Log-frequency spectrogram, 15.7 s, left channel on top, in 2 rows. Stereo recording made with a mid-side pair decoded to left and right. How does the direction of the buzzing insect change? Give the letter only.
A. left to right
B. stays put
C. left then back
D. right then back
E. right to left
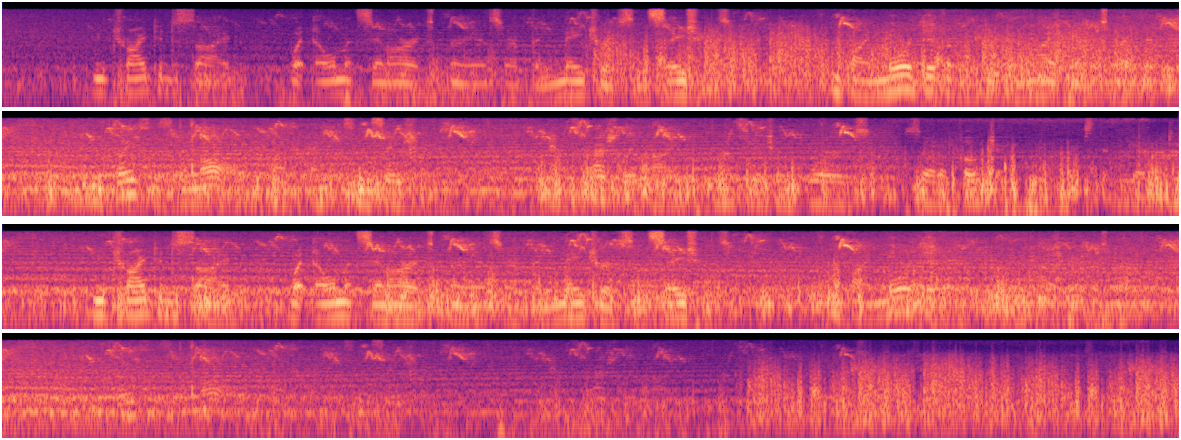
E.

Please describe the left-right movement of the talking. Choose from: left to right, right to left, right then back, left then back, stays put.
right to left.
